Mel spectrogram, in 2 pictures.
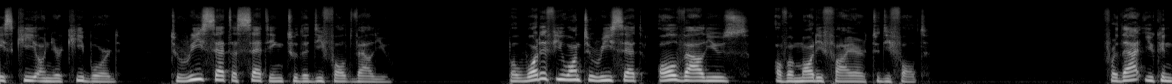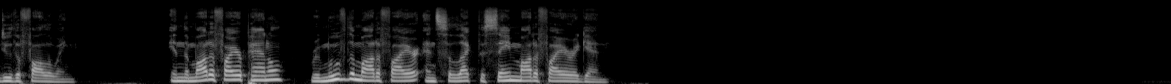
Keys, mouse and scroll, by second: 3.5 middle click, 4.5 middle click, 5.9-6.3 shift+middle drag, 6.6-7.6 middle drag, 16.8-19.5 drag, 20.7 a, 20.9 a, 21.5-22.9 middle drag.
